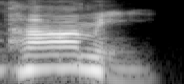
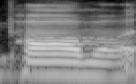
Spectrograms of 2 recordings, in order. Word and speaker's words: parmi: So chicken palmy. Is it a palmy or something else? Is it what? Palmy or something else?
